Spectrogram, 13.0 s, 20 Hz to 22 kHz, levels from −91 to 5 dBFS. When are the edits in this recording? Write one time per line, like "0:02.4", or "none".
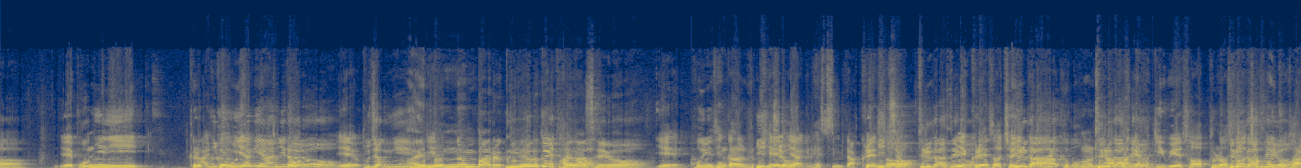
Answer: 0:06.9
